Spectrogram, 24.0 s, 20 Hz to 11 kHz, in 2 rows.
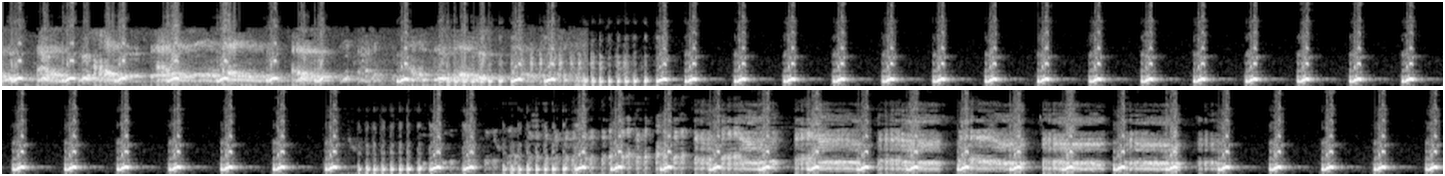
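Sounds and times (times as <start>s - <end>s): harsh rattling bird calls: 0.0s - 5.8s, 14.2s - 22.2s.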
